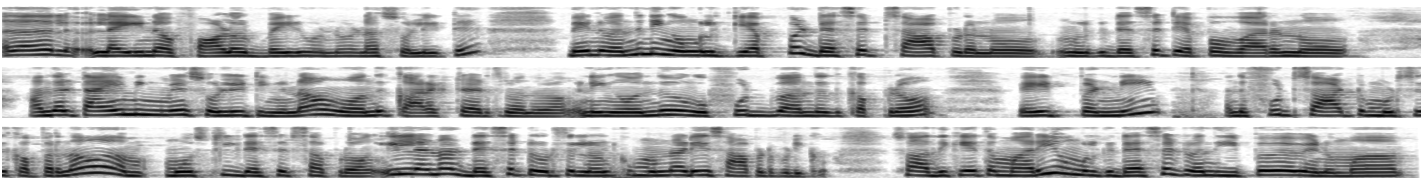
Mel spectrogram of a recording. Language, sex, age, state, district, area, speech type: Tamil, female, 18-30, Tamil Nadu, Chennai, urban, spontaneous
